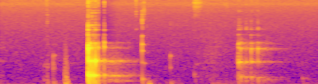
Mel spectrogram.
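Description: A short, low, voiced belch in a quiet room, with smaller throaty sounds around it, consistent with burping.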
